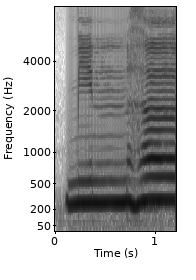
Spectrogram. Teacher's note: karena ada Alif didahului fathah maka ha panjang dua harakat · nun sukun menghadapi huruf halqi yaitu ha maka Nun dibaca jelas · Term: Mad thobii, izhar halqi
